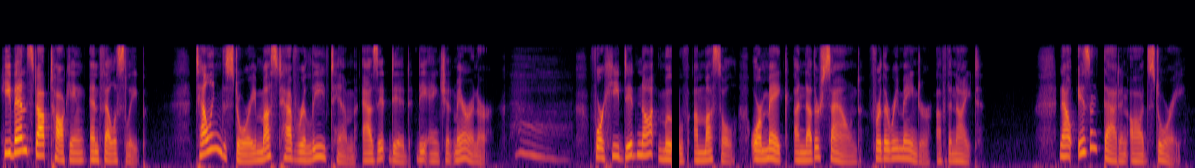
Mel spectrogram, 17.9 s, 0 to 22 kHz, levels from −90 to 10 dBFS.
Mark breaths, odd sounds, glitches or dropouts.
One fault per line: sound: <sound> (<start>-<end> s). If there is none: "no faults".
sound: sigh (7.6-8.6 s)
sound: dropout (10.1-10.2 s)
